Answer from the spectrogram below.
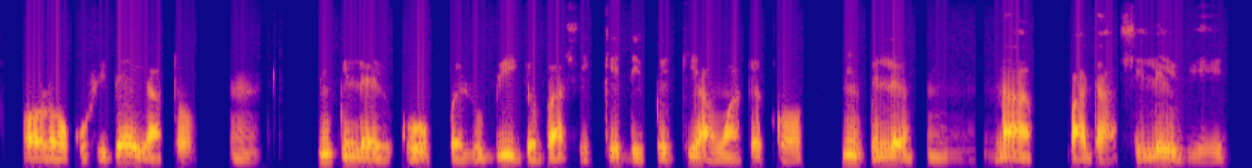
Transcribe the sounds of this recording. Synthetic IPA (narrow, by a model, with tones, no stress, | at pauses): ɔ˨ɾɔ˨ko˨fi˨˧˦bɛː˦˨ja˨tɔ˨ | hũ˨ | nĩ˦k͡pĩ˦lɛ˦˨ɾi˨ko˨˦k͡pɛ˨lu˨˦bi˦i˦˨d͡ʒɔ˧ba˦ʃe˧ke˦de˧˨k͡pe˦ki˦a˦˨w̃ɔ̃˧a˧kɛ˦kɔ˧ | nĩ˦˨k͡pĩ˦lɛ˦˨hũ˨ | nãː˦˨˦ | k͡pa˧da̰˨si˨˦le˦˨we˨˦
